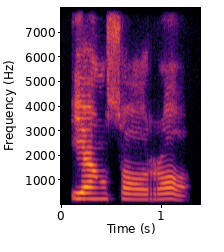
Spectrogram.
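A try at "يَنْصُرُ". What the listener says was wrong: Yan suru. bukan yan soro ya. Yan suru, yan suroni. Jadi ain fiilnya itu semuanya diganti dengan apa? Doma.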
